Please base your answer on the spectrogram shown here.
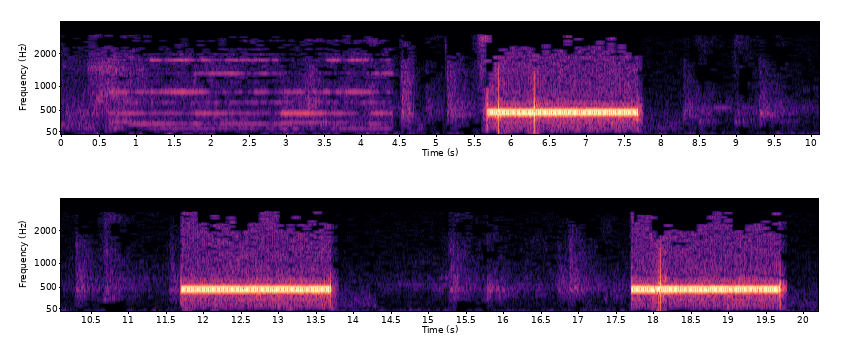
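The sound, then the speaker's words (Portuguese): Telephone line tones sound while a call is transferred: a faint pattern of stepped tones, then three long, loud, steady hum-like tones of about two seconds each, separated by quiet gaps. “Agora só um instantinho, tá bom? Vou estar transferindo a ligação.”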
